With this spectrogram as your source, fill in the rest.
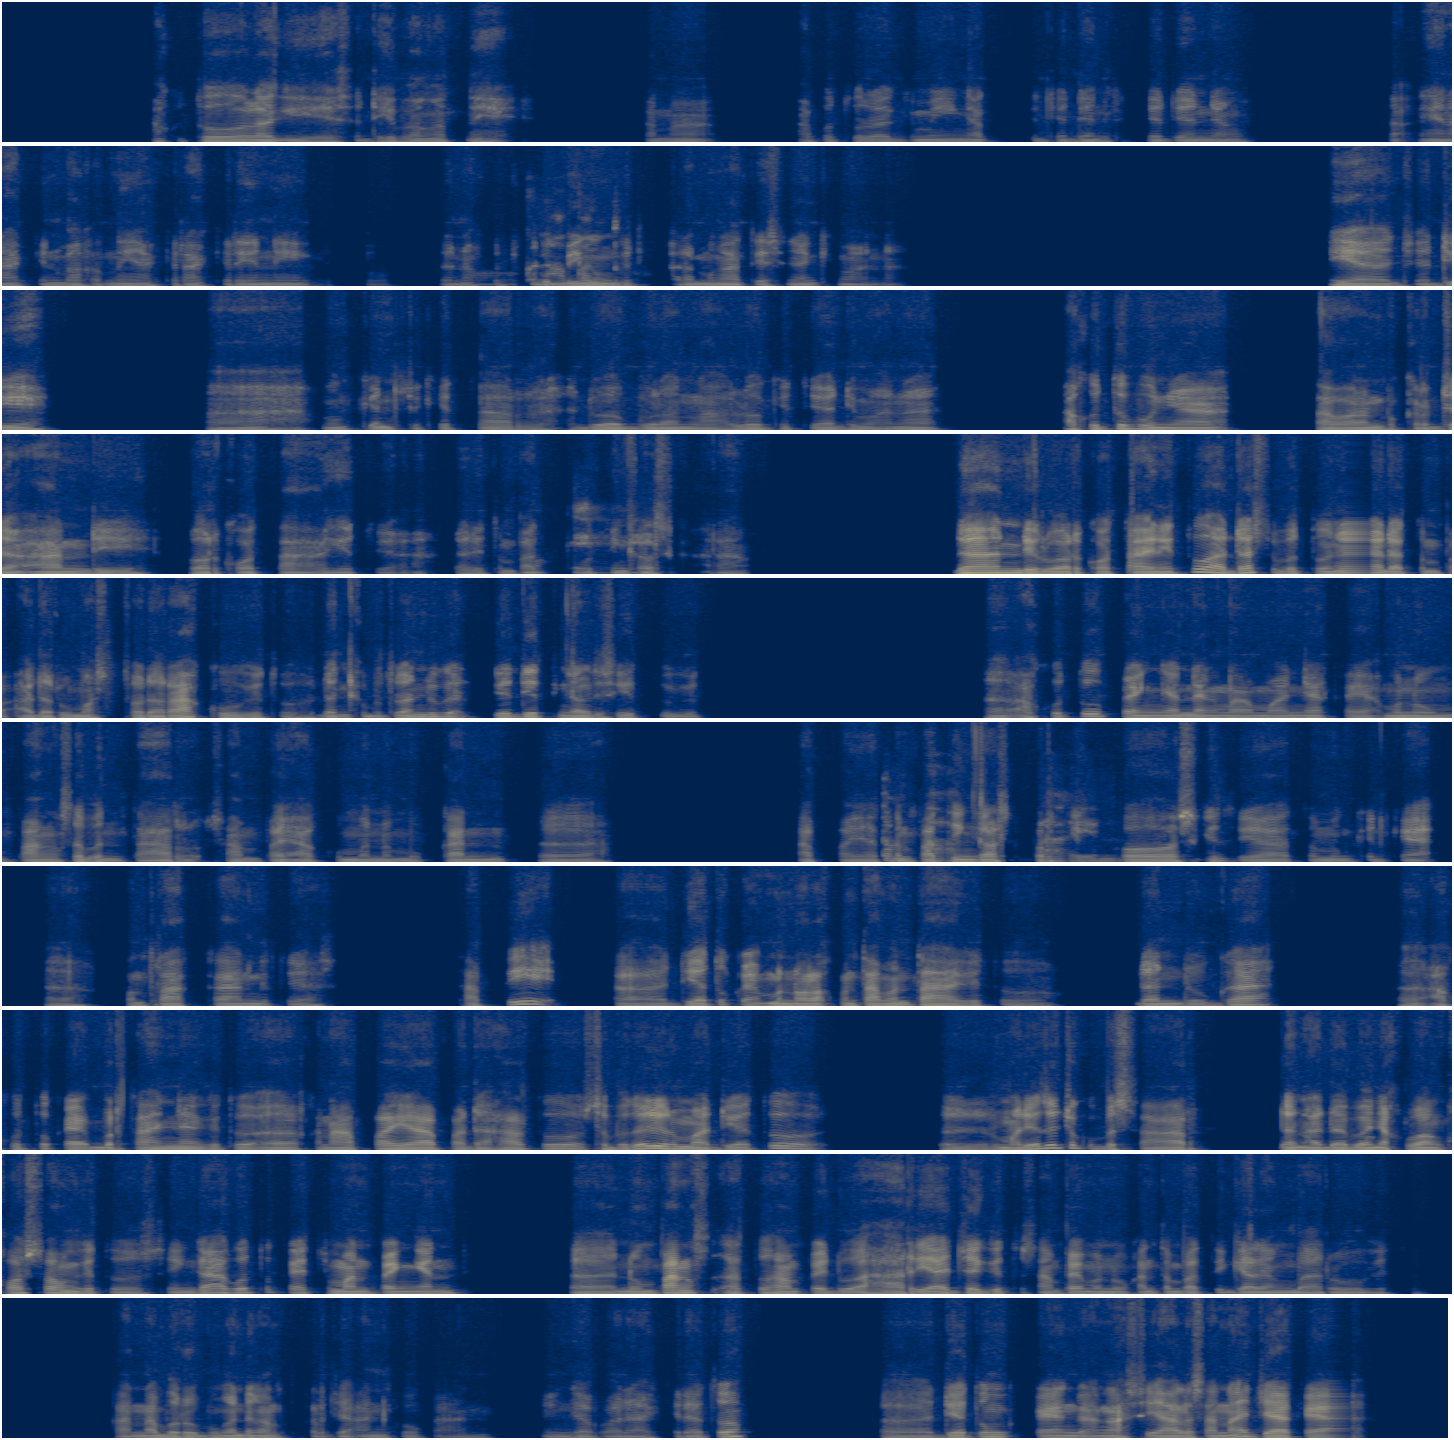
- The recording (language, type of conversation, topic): Indonesian, advice, Bagaimana cara bangkit setelah merasa ditolak dan sangat kecewa?
- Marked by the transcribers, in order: "mengatasinya" said as "mengatisnya"; other background noise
